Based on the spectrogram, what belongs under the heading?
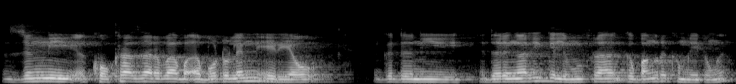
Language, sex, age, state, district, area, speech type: Bodo, male, 45-60, Assam, Kokrajhar, rural, spontaneous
